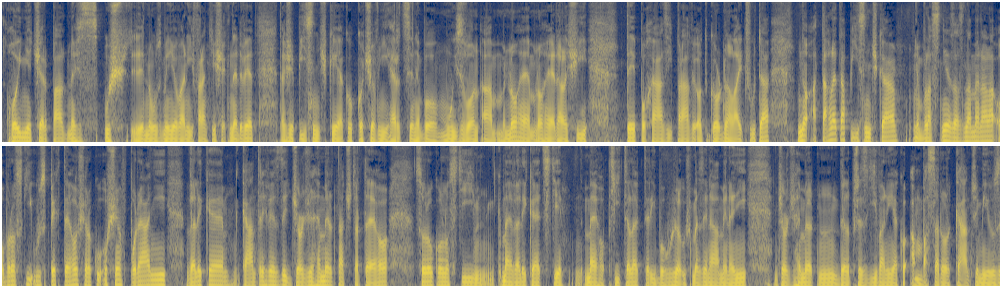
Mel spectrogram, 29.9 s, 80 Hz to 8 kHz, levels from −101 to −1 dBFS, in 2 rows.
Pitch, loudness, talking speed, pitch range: 85 Hz, -14 LUFS, 135 wpm, 80-95 Hz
